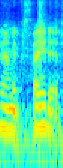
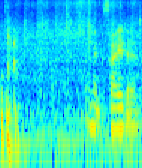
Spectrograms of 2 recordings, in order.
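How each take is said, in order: First: Said in the usual way. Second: Slow, breathy whisper; hushed, giddy whisper; whispered excitement. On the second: Real, not acted. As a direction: whisper it slowly to yourself, thrilled.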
